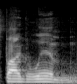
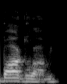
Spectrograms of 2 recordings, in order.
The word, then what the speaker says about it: Boglim: I thought it was Boglin with an M, with an N. Turns out it's Boglim with an M. It's pronounced Boglum. Boglum.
